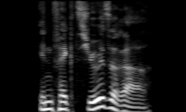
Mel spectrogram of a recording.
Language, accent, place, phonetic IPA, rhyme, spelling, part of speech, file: German, Germany, Berlin, [ɪnfɛkˈt͡si̯øːzəʁɐ], -øːzəʁɐ, infektiöserer, adjective, De-infektiöserer.ogg
- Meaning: inflection of infektiös: 1. strong/mixed nominative masculine singular comparative degree 2. strong genitive/dative feminine singular comparative degree 3. strong genitive plural comparative degree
